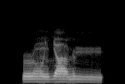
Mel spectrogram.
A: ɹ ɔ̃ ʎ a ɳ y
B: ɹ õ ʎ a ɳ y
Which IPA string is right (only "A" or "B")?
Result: B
